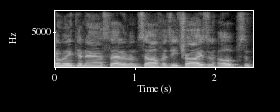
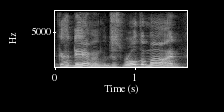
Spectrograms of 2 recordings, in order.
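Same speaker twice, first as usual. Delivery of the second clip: mock frustrated; 8 semitones higher than usual.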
